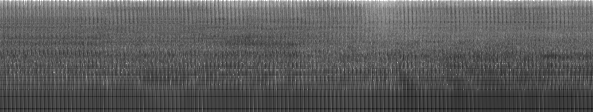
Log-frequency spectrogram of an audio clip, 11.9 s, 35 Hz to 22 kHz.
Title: Honda XR 600 R 1992 timing chain noise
